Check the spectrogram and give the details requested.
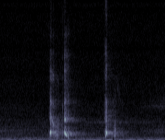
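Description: Three soft, abrupt hiccup sounds within about a second in a quiet room, typical of a baby's hiccups.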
